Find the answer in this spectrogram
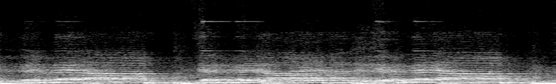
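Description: A school choir singing a Swahili song in parts, many voices together.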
